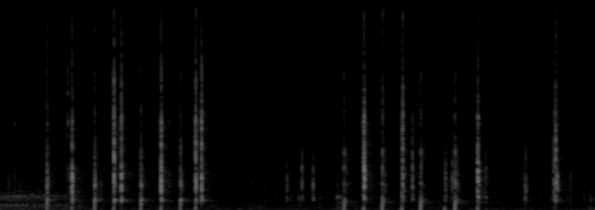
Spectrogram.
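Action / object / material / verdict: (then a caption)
tap / plastic game controller / plastic / none. Fingertips press the buttons and tap the casing of a white hollow plastic Xbox controller held against the mic. About nineteen quick, dry, bright clicks and taps sound with no ring, and a soft rustling hiss fills a short pause midway.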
